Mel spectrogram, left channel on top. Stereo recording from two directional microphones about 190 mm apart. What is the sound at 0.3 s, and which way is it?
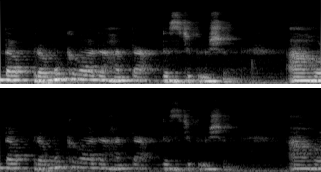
Speech, 30° left (ahead or behind).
